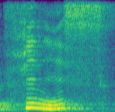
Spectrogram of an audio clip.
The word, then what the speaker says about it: finissent: Et vous voyez, on ne prononce pas le ENT du pluriel.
